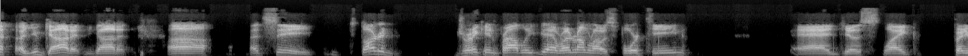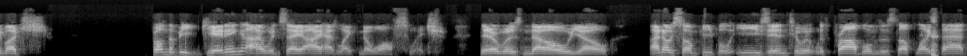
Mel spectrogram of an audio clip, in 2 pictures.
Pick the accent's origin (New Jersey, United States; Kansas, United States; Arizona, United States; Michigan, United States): New Jersey, United States; I'm from Jersey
